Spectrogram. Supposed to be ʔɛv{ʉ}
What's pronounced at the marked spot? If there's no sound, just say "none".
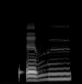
ʉ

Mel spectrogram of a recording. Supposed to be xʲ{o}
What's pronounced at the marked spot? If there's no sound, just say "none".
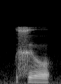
o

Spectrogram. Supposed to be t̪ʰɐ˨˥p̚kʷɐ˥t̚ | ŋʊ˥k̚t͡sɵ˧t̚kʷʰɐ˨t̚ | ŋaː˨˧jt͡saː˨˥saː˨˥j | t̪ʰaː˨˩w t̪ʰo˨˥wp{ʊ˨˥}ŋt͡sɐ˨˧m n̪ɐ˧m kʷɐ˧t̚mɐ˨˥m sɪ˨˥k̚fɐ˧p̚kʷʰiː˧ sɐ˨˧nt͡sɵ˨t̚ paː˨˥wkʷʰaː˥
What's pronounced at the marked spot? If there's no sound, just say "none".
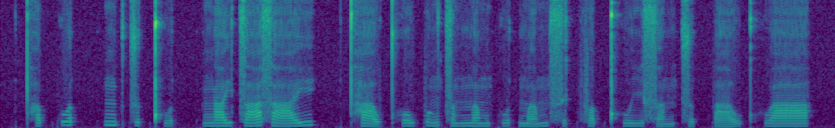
ʊ˨˥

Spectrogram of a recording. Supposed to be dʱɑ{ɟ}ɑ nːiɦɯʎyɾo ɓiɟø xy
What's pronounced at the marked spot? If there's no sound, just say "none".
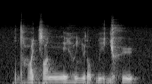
c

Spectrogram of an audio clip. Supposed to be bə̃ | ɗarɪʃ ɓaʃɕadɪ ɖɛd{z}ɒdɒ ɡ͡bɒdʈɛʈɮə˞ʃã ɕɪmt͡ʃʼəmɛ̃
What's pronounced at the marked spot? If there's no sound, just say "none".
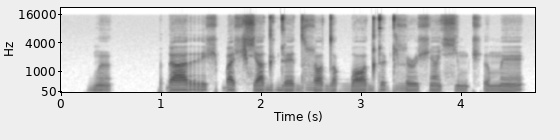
ɮ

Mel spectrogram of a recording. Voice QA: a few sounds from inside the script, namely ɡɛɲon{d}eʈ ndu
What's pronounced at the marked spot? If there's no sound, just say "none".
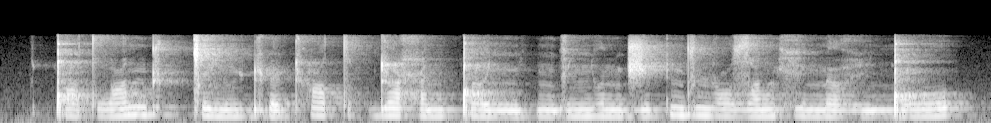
d͡ʒ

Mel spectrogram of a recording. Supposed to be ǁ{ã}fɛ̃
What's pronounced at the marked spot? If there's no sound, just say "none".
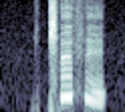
ã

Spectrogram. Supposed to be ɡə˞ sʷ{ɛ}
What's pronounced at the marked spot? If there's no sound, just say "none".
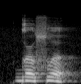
ə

